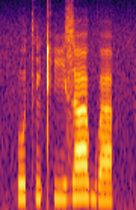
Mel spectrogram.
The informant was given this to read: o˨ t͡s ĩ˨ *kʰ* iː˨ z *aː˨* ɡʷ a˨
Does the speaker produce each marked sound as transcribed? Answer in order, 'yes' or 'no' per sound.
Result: yes, no

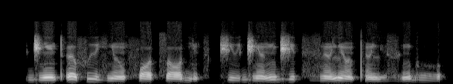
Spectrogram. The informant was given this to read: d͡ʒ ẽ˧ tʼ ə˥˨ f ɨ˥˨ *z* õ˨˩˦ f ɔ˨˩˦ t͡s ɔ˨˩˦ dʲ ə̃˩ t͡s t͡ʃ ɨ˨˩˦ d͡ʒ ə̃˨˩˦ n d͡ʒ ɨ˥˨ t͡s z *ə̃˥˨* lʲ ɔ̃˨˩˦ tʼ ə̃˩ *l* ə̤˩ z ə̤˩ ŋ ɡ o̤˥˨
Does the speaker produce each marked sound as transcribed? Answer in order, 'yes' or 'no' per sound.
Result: no, no, no

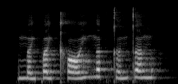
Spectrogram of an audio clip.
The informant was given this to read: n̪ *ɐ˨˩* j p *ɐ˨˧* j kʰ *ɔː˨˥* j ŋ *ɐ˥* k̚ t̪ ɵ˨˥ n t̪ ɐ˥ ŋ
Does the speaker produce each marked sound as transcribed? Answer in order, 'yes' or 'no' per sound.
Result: yes, yes, yes, yes

